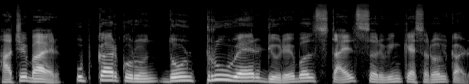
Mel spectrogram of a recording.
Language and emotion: Goan Konkani, neutral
